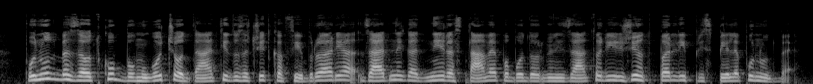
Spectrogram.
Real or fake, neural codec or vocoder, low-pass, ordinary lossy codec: real; none; 19.8 kHz; MP3, 48 kbps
